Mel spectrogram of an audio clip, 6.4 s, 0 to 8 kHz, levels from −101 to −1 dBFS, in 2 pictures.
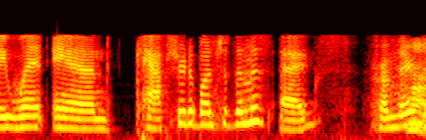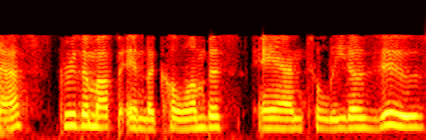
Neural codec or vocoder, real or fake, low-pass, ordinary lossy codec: none; real; 7.2 kHz; AAC, 16 kbps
